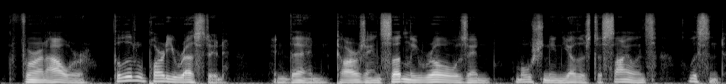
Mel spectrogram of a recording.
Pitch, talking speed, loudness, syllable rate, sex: 100 Hz, 155 wpm, -17 LUFS, 5.4 syllables/s, male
